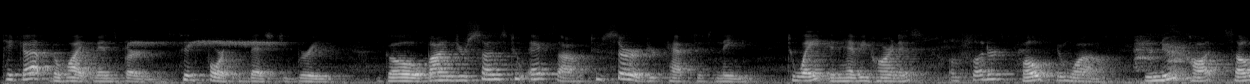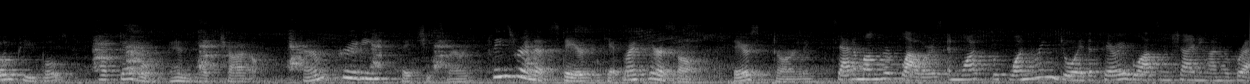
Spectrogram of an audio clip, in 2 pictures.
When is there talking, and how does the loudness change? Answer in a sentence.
The talking can be heard from 0.0 to 24.9 s, at a steady volume.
